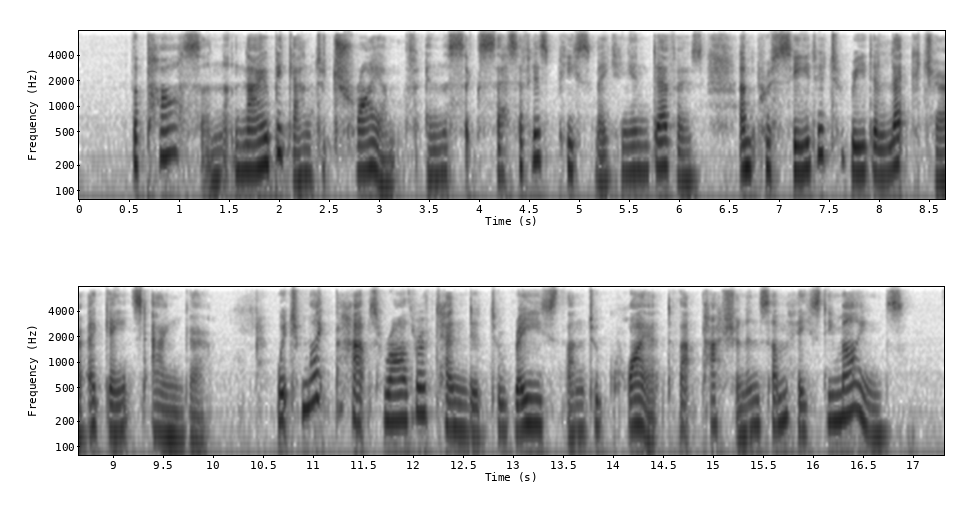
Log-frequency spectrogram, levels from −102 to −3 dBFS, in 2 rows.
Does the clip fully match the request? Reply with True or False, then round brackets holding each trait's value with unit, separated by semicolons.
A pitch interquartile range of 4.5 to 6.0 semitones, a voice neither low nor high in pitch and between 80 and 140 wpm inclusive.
True (4.8 semitones; 170 Hz; 135 wpm)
